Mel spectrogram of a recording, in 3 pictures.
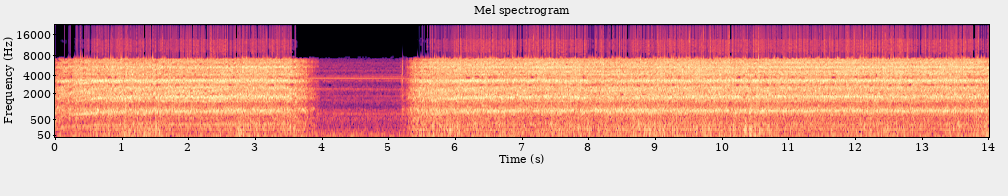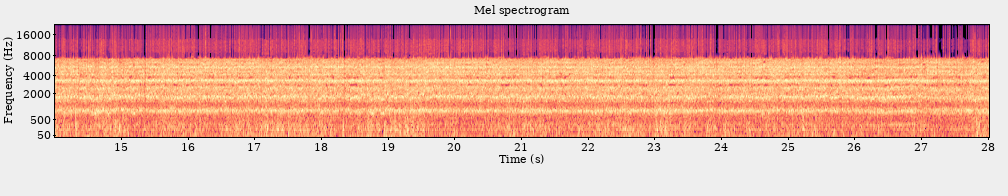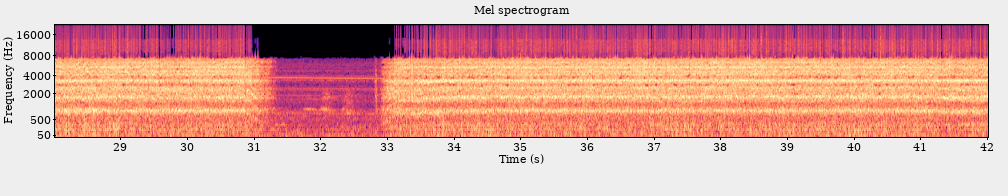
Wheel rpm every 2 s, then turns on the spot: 170, 190, 40, 220, 220, 230, 230, 230, 230, 230, 230, 230, 230, 220, 230, 150, 70, 230, 230, 240, 230.
none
